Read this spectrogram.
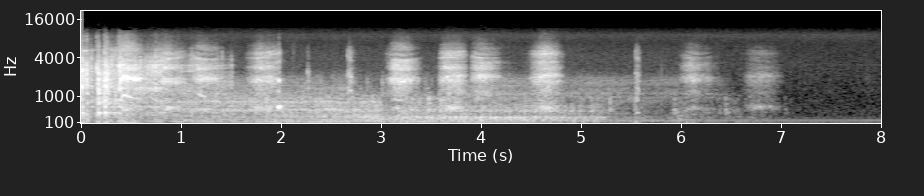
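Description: A young boy sobs and whimpers close by.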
